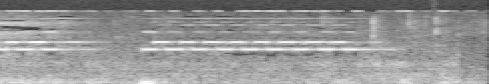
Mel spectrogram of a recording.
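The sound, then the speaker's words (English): A phone rings with an incoming call, a faint, steady electronic ringtone with clear sustained tones that hold through the moment alone. “oh, great, there's a phone call. Damn it, never fails.”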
